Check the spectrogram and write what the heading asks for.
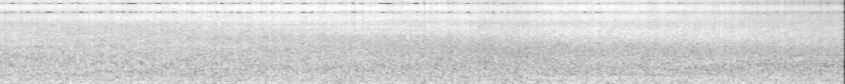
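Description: Steady rush of a mountain stream flowing over rocks, an even hiss with no let-up.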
